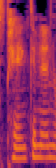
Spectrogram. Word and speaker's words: Pankonin: with back home it's pinin rhymes with spankin you'll never forget how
